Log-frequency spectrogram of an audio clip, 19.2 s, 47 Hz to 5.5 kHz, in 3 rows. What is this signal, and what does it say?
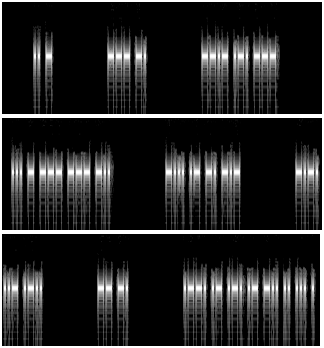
Morse code, heard as a keyed tone, about 30 wpm, 550 Hz. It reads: IT ON QRO STOOD BANK CUL MN PARADISE
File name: Ultimate Word List / 30WPM Ultimate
